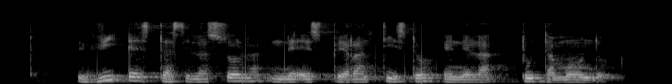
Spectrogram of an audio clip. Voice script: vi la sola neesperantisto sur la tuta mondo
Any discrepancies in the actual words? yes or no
yes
